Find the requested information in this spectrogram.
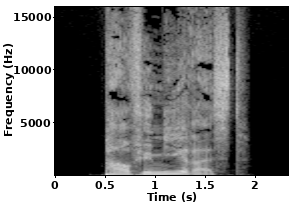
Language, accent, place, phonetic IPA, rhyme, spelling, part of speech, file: German, Germany, Berlin, [paʁfyˈmiːʁəst], -iːʁəst, parfümierest, verb, De-parfümierest.ogg
- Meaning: second-person singular subjunctive I of parfümieren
